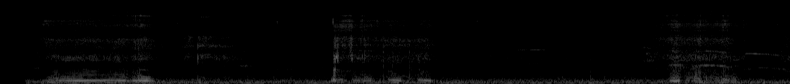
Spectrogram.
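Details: Sleeping 20-month-old toddler: rough, rattling snores on breathing in, with quieter breaths between; snoring.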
